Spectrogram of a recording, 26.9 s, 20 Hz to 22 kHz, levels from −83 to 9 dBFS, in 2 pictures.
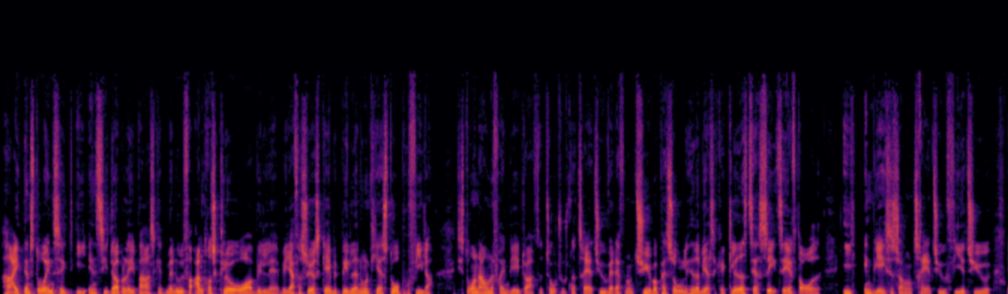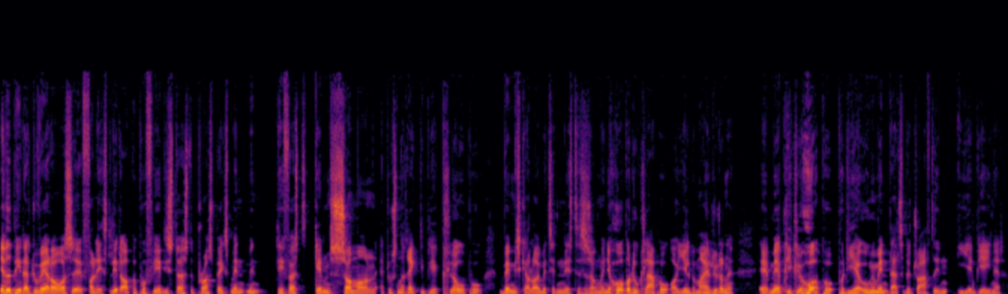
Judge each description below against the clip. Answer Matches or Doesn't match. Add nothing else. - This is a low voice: Matches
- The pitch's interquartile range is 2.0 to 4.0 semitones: Matches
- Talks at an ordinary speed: Doesn't match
